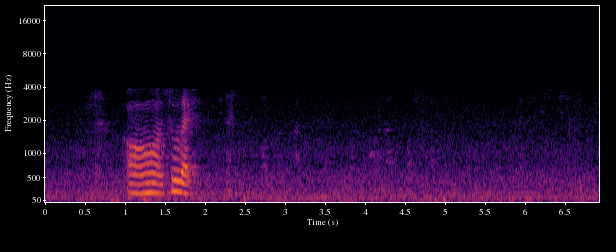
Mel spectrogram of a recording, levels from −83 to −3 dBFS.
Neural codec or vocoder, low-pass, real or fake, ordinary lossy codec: none; 7.2 kHz; real; AAC, 16 kbps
